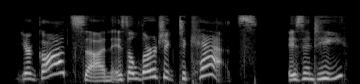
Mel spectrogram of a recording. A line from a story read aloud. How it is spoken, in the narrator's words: Marie called to Helen, her voice infused with triumph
